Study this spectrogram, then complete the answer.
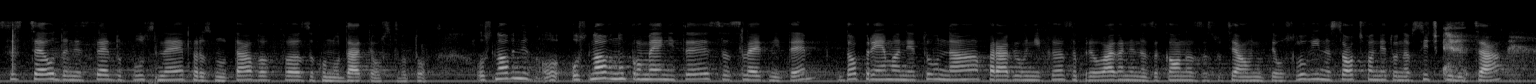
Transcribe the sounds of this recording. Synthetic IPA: səst̪sɛlˠd̪ɐnɛsɛd̪opusnɛpɾəznot̪avəfzɐkonod̪at̪ɛlˠst̪vot̪o | n | osnɔvnopɾomɛnit̪ɛsəslɛd̪nit̪ɛ | d̪opɾiɛmənɛt̪onɐpɾavilˠnikəzɐpɾilˠaɡənɛnɐzɐkɔnəzɐsot̪sialˠnit̪ɛʊslˠuɡ̟ʲiːnɐsɔt͡ʃvɐnɛt̪onɐfsit͡ʃkilit̪sa

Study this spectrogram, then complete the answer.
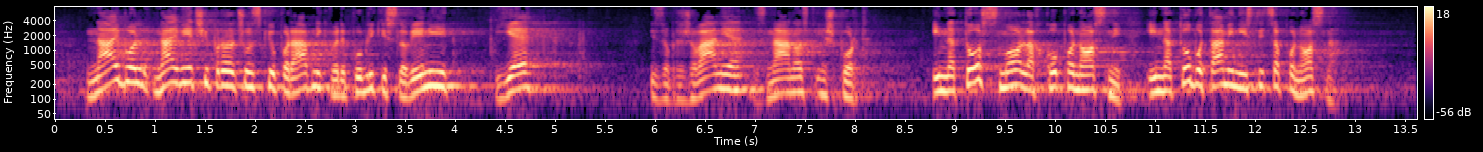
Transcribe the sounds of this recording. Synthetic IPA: najbolnajʋeːt͡ʃjipɾoːɾat͡ʃuːnskiupɔɾaːbnikʋəɾɛpublikislɔʋeːnijijɛ | izɔbɾaʒɛʋaːnjɛznaːnɔst̪inʃpoːɾt̪ | inːat̪oːsmɔlaxkoːpɔnɔːsniinːat̪oːbot̪aːminiːst̪ɾit̪sapɔnɔːsna̰

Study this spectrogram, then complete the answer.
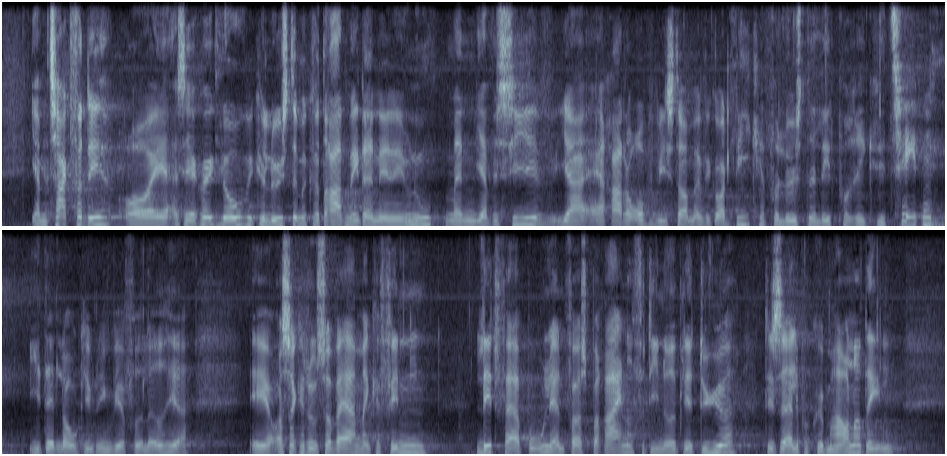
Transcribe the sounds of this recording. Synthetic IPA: jæmn̩t͡sʰɑ̈ɡ̥fɒ̽de̝ɒ̽ælsəjɑ̈kʰæjoeɡ̥əlɔːʊəʋikʰæløːsəd̥e̝mekʰʋæd̥ʁɑ̰̈ːd̥me̝̰ːd̥ɐnnumenjɑ̈ɪʋe̝siːjɑ̈ɪæɐʁɑd̥ɒʊɐb̥e̝ʋḭːsd̥ɒ̽mæʋiɡ̥ɒ̽d̥liːkʰæfɔːløsd̥ð̩ˠle̝d̥̚pʰɒ̽ʁiɡ̥id̥it͡sʰe̝̰ːd̥n̩ | ʔid̥enlɒʊɡ̥iʊne̝ŋʋihɑ̈fɔ̽ːð̞̩ˠlɛːð̩ˠheɐ̰ | ʔɒ̽sɒ̽kʰæɾ̥e̝jo̝sɒ̽ʋæːɐæmænkʰæfe̝nə | le̝d̥fæɐb̥o̝ːliɐn̩fɶɐsd̥̚b̥eʁɑ̈ɪ̰nð̩ˠfɒ̽d̥ḭːnɔ̽ːð̞̩ˠb̥liɐd̥yːɐːd̥e̝sæɐləpʰɒ̽kʰøb̥m̩ɦɑ̈ʊ̰nɐd̥e̝̰ːln̩

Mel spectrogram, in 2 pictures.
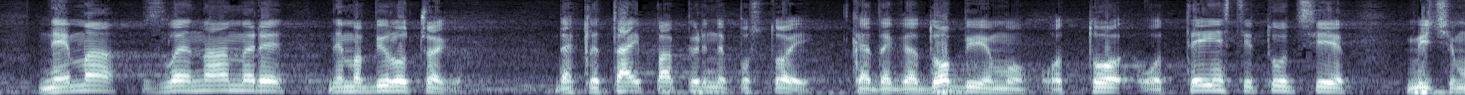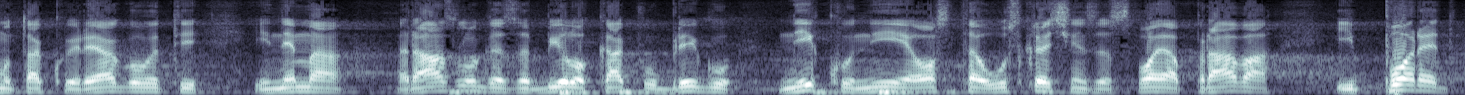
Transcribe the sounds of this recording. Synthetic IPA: neːmazle̞naːme̞ɾe̞ | neːmabiːlˠo̞t͡ʂe̞ɡa̰ | d̪akle̞t̪aːjpapiɾne̞post̪o̞jḭ | kad̪aɡad̪o̞bije̞mood̪̚t̪e̞inst̪it̪uːt̪sije̞ | miːt͡ɕe̞mo̞t̪ako̞iɾeaɡo̞ʋat̪i | ine̞ːma | ɾaːzlˠo̞ɡazabiːlˠo̞kakʋubɾiɡu | nikʰo̞nije̞o̞st̪aouskɾat͡ɕe̞nzasʋo̞japɾaːʋa | ipo̞ɾe̞d̪

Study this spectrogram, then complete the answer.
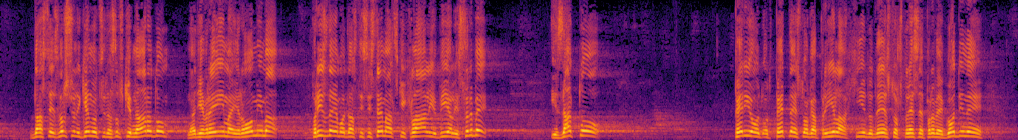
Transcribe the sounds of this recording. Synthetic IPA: d̪ast̪eizʋr̩ʃiliɡe̞no̞t̪siːd̪sɾr̩pskiːmnaːɾo̞d̪o̞mnad̪je̞ʋɾe̞ːjimaiɾo̞ːmima | pɾiznaje̞mo̞d̪ast̪isist̪e̞mat̪skiklaːliubiːjalisr̩be̞ | izat̪o̞ː | pe̞ɾio̞d̪o̞d̪pe̞t̪naest̪o̞ɡapɾiːlaxiʎad̪ud̪e̞ʋet̪st̪ot͡ʃe̥t̪ɾd̪ese̞t̪̚pr̩ʋe̞ɡo̞d̪ine̞

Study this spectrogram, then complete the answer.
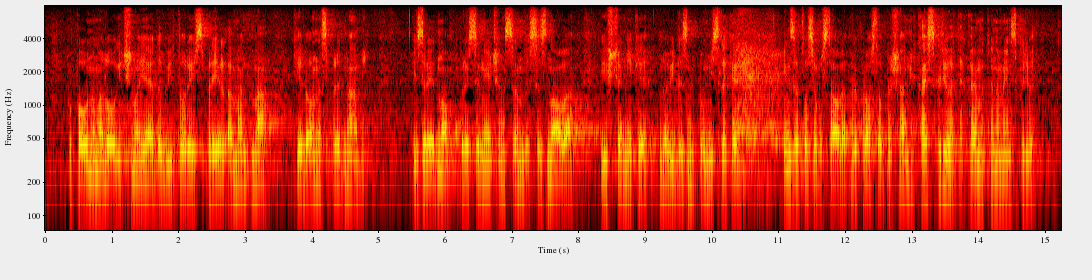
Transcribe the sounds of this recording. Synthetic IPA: pɔpɔwnɔmaloːɡit͡ʃnɔjɛd̪abit̪oːɾɛjspɾɛjeːla̰mand̪maːkijɛd̪ɔːnɛspɾɛd̪naːmḭ | izɾeːd̪nɔpɾɛsɛneːt͡ʃɛnsəmd̪asɛznɔːʋaiʃt͡ʃɛnekɛnɔʋid̪ɛznɛpɔmiːslɛkɛinzat̪oːsɛpɔst̪aːwlʲapɾɛpɾɔːst̪ɔupɾaʃaːnjɛkaːjskɾiːʋat̪ɛkaːjmaːt̪ɛnamɛːnskɾiʋat̪

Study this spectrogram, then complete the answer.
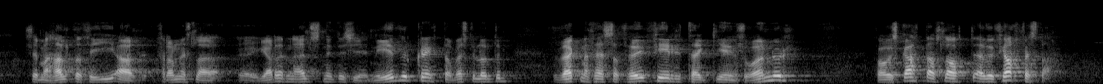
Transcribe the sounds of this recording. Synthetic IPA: sɛmaɦalt̪aθiaðfɾamnejst̪lajaɾðɛpnaɛlsnɪːt̪ɪsjɛnɪːðʏɾkɾejht̪awvɛst̪ʏlœnt̪ʏm | vɛknaθɛsːaθœɥfɪːɾɪɾt̪ʰaːjcɪejnsɔœnːʏɾ̥ | faːwɪskaht̪aft̪awht̪ɛvðʏfjawr̥fɛst̪a̰

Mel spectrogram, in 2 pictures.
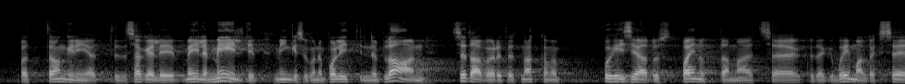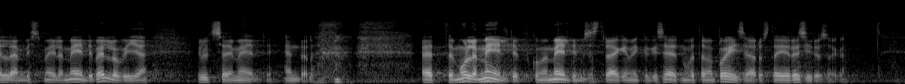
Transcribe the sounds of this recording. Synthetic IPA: vot̪ˑːo̞ŋɡ̥iniːet̪ːsɑɡ̥e̞lime̞jle̞me̞ːld̪̥ib̥miŋɡisuɡ̥une̞po̞lʲiːt̪ˑilineplɑːn | se̞d̪̥ɑvɤrd̪e̞t̪me̞ɑkːɑme | pɤɦise̞ɑd̪̥ust̪̚pɑjnut̪ˑːɑmɑe̞t̪se̞kujd̪̥ɑɡivɤjmɑld̪̥ɑksːelːemisme̞jleme̞ːld̪̥ibe̞lːuviːjɑ | ylt̪seejme̞ːld̪̥ie̞nd̪̥ɑ̰le | et̪ːˑmulːeme̞ːld̪̥ib̥kume̞me̞ːld̪imise̞st̪ræːɡime̞ikːɑɡ̥ise̞ːt̪mevɤt̪ːˑɑme̞pɤɦise̞ɑd̪̥ust̪ːejeɾɤsid̪usḛɡ̥ɑ̰

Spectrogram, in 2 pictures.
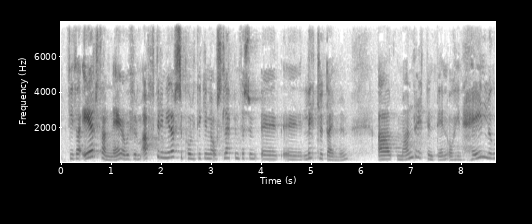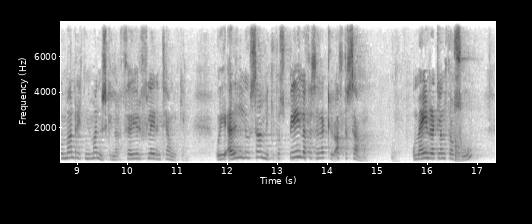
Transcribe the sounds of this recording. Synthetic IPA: θviθaʔɛɾ̥θanːɪɣaɣvɪfʏːɾʏmʔa̰ft̪ɪɾɪniɾafsɪpʰowlɪt̪ʰicɪnːaɔɣst̪lɛhpʏmθɛsːʏm | lɪht̪lʏt̪aːjmʏm | aðmanːrɪht̪ɪnt̪ɪnʔɔɣɦɪnːheːjlʏɣʏmanrɪht̪ɪnɪmanːɪscɪnːaθœjɛɾʏfleːjɾɛnt̪ʰjaːwnicɪnɔɣiʔɛðlɪlɛɣʏsaːmicɪθawspɪːlaθɛsːarɛklʏɾʔal̥t̪ḁsaːman | ɔɣmeːjɪnrɛklanθawsu

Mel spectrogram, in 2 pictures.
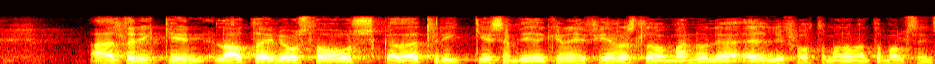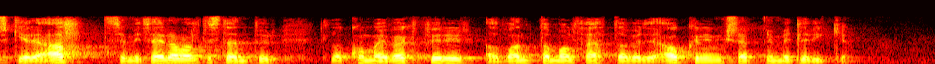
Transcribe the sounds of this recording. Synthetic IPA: aːðɛlt̪aɾiːcɪnlaːwt̪ailjowsθawowskaðœt̪lriːcɪsɛmvɪðcʰɛnːahɪfjɛːlast̪lɛɣamanːʏlɛɣaɛðlɪflɔht̪amanːavant̪amawlsɪnscɛːɾɪal̥t̪sɛmiθejravalt̪ɪst̪ɛnt̪ʏɾ̥t | t̪ʰɪlaðkʰɔːmaivɛkfɪɾɪɾaðvant̪amawlθɛht̪avɛɾðɪaːwkʰɾeniŋsɛpnʏmːɪt̪lɾiːca

